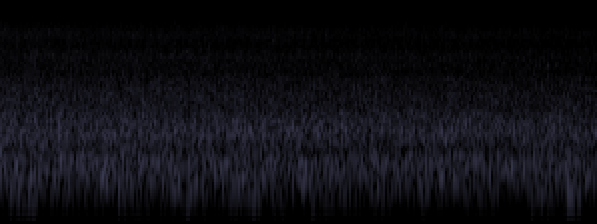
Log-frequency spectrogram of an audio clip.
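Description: Steady rushing of a shallow river running over a stony riffle.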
